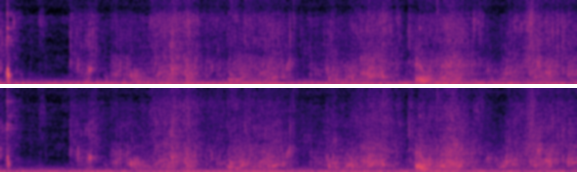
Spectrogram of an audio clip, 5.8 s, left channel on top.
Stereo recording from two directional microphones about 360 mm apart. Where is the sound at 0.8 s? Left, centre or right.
Centre.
